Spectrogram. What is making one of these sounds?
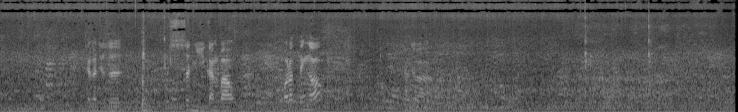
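Food sizzles softly in a hot clay pot.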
